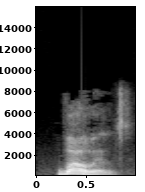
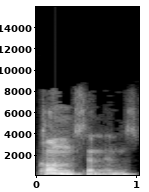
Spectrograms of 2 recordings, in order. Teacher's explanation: It's not vowel, it is not vowels, it's not vowels, it's vowels. See, the stress is on the first syllable.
